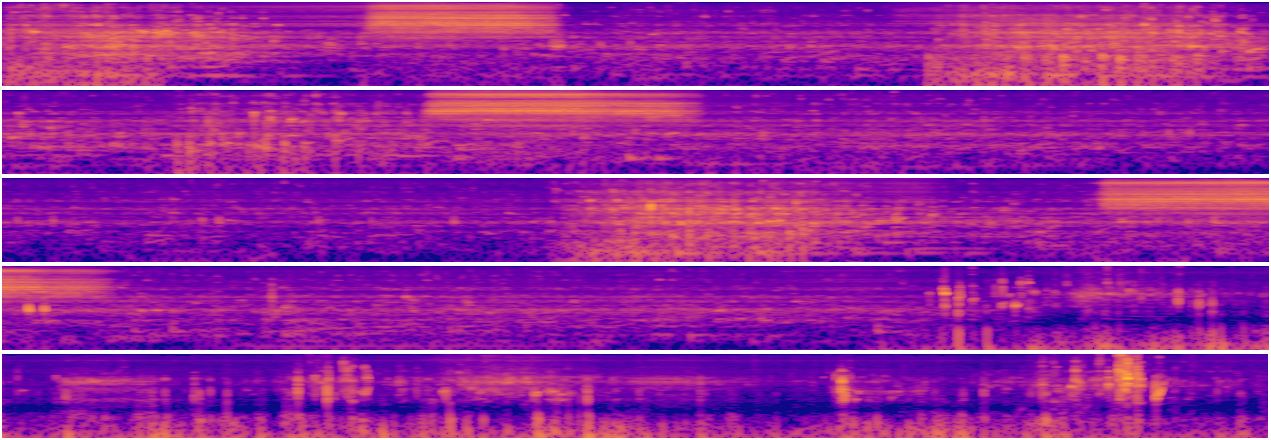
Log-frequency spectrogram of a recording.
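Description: Scuba regulator breathing heard underwater: gurgling bursts of exhaled bubbles alternate every few seconds with the thin hiss of inhalation through the second stage. In the last six seconds this gives way to choppy water sloshing and buffeting around the camera as it breaks the surface.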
